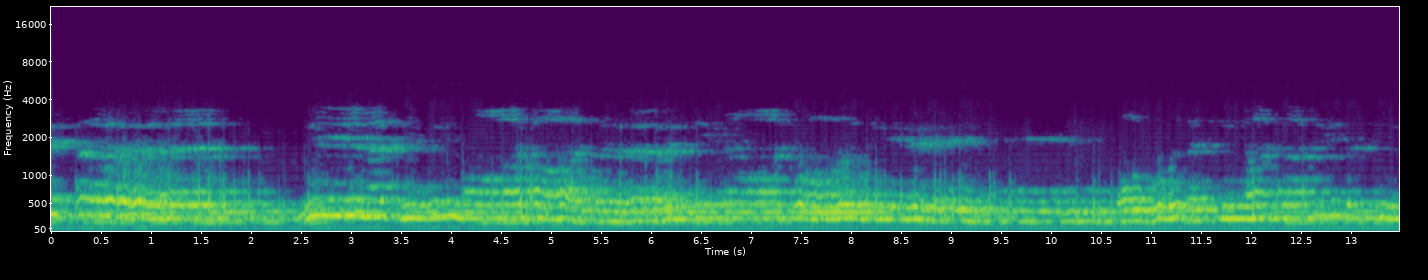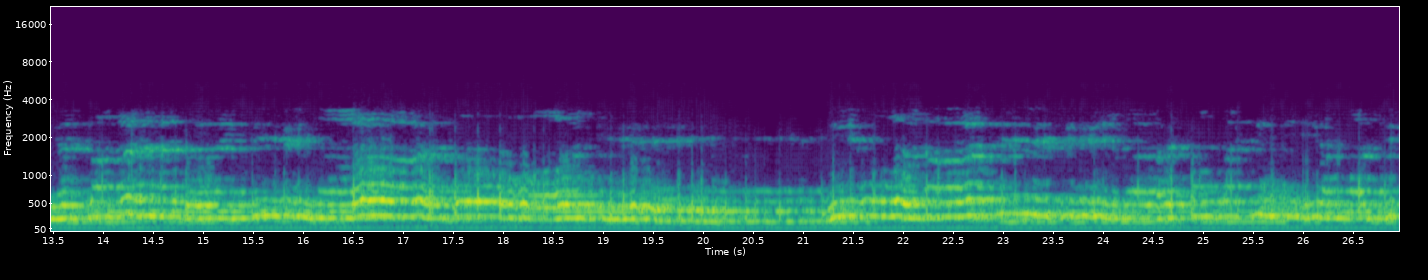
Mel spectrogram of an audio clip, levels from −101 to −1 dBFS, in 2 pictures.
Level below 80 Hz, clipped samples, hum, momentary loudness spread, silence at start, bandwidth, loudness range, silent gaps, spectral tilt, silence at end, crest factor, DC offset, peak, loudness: -44 dBFS; under 0.1%; none; 8 LU; 0 s; 3.4 kHz; 4 LU; none; -13.5 dB/octave; 0 s; 14 dB; under 0.1%; 0 dBFS; -16 LUFS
